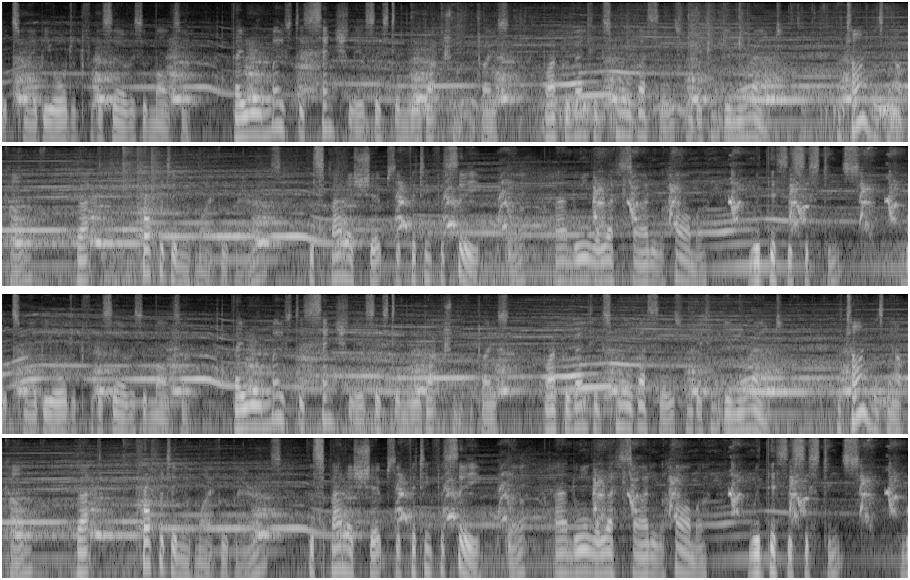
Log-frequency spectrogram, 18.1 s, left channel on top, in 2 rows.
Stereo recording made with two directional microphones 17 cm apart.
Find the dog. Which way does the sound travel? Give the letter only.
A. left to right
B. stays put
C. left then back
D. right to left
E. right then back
B.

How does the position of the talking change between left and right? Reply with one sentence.
In this clip you hear the talking stay put.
